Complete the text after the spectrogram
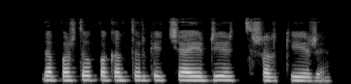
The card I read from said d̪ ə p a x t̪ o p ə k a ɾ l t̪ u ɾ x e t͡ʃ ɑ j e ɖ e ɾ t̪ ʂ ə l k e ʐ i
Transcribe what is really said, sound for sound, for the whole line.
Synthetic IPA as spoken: d̪ ə p a ʂ t̪ o p ə k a l t̪ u ɾ k e t͡ʃ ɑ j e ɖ e ɾ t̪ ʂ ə l k e ʐ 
